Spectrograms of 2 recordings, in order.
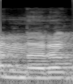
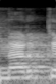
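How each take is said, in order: First: नरक in two syllables, "na-rak"; correct full r. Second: नर्क in one syllable, "nark"; wrong reph form. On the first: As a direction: put a vowel after r in नरक. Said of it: "नरक होता है". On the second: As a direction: run r into k in नर्क. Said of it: "नर्क नहीं होता". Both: Shown as a demonstration.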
